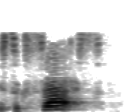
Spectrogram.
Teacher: in this case we stress the second part and we say success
